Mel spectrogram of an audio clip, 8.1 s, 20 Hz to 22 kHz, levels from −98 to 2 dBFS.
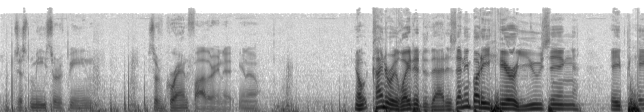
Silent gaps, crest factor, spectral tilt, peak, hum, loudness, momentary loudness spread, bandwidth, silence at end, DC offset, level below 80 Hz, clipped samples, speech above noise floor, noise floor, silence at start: none; 14 dB; -8 dB/octave; 0 dBFS; none; -12 LUFS; 25 LU; 14 kHz; 0 s; 0.2%; -24 dBFS; under 0.1%; 28 dB; -41 dBFS; 0.05 s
